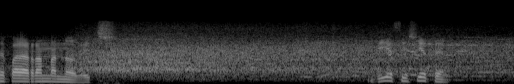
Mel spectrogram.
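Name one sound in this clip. A crowd cheers loudly after a basket.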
